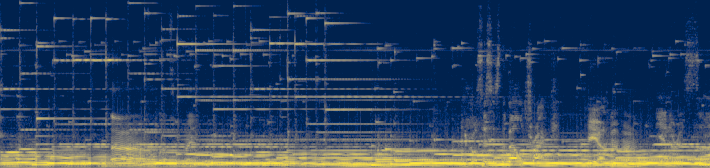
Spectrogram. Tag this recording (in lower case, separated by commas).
music, speech, soundtrack music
